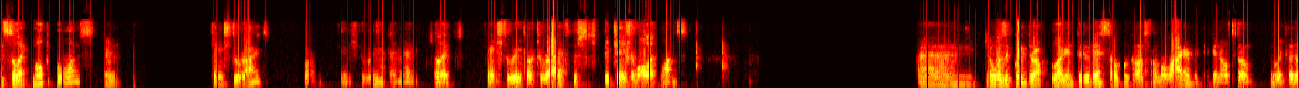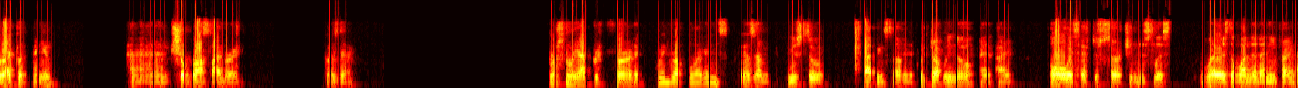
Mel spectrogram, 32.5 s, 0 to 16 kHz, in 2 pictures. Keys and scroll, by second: 8.1 Return, 8.2 Return, 8.6 ctrl+v, 14.9 ctrl+e.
